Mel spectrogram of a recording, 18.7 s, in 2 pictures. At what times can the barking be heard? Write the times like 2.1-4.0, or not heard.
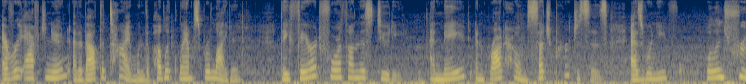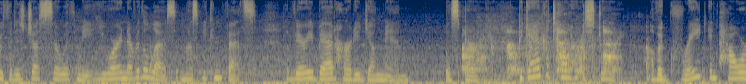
15.1-17.1.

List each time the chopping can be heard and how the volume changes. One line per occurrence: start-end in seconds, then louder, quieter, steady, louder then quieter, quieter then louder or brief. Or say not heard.
not heard.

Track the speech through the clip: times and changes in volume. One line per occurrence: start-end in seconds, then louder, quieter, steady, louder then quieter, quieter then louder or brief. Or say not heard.
0.0-18.6 steady.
